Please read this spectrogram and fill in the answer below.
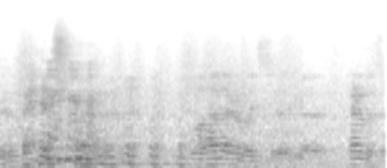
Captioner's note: chatting in background, laughter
